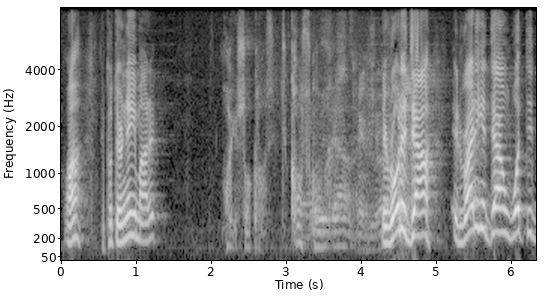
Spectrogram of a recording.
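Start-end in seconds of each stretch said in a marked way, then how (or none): 2.2-3.6 hushed teasing whisper to the class. Real, not acted. Teacher whispering a hint to the room, hushed. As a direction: whisper a hint, drawing them close.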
